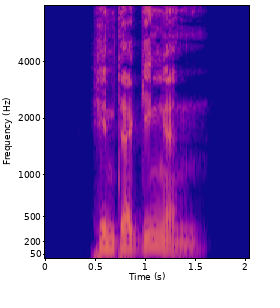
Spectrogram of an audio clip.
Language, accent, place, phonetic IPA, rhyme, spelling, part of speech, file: German, Germany, Berlin, [ˌhɪntɐˈɡɪŋən], -ɪŋən, hintergingen, verb, De-hintergingen.ogg
- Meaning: inflection of hintergehen: 1. first/third-person plural preterite 2. first/third-person plural subjunctive II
